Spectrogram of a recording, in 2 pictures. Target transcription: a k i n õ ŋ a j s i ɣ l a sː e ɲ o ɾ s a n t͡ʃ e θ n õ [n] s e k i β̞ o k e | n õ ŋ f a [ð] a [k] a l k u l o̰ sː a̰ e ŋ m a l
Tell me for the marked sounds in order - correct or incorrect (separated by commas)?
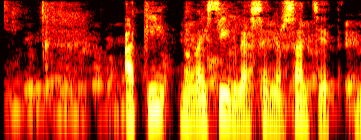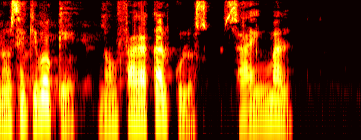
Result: incorrect, incorrect, correct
